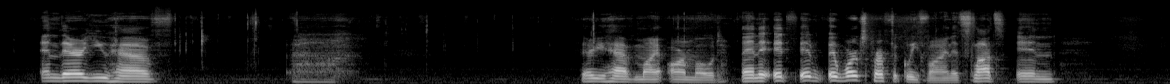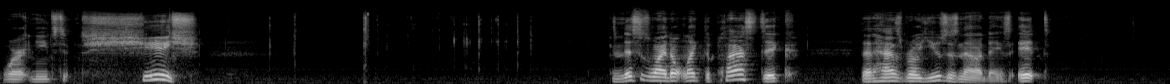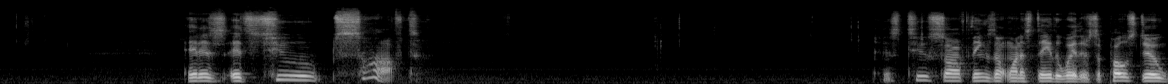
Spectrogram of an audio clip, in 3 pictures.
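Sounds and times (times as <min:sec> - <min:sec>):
plastic parts clicking together: 0:14.4 - 0:17.2.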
